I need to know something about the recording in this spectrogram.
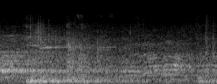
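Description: Footballers' voices calling out in a large indoor sports hall, with a cluster of dull thuds from play on the artificial turf shortly after the start.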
